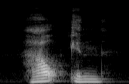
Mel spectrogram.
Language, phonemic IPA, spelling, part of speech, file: Dutch, /ˈhal ˈɪn/, haal in, verb, Nl-haal in.ogg
- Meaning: inflection of inhalen: 1. first-person singular present indicative 2. second-person singular present indicative 3. imperative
